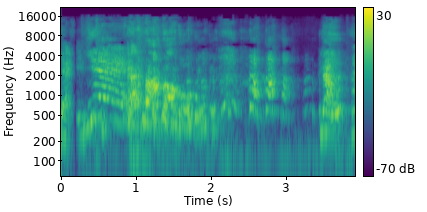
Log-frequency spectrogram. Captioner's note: laughter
